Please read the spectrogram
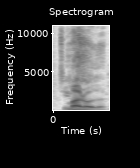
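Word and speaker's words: Moroder: Сделаем небольшую паузу, послушаем Джорджа Мородер. Правильно я произношу? – Мородер.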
